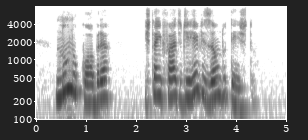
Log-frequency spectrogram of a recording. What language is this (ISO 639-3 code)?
por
